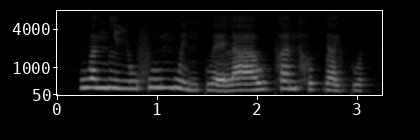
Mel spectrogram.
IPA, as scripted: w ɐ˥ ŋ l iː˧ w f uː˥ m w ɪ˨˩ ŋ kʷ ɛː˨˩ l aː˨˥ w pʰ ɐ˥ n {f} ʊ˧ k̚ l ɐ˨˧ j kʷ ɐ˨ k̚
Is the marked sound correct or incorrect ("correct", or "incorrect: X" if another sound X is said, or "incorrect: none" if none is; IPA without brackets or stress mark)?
incorrect: h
